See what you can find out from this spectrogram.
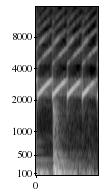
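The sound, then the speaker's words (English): A loud, piercing deterrent tone from a police LRAD long-range acoustic device sounds as a continuous shrill electronic wail built from rapidly repeating rising sweeps, heard alone with no voices. “The second function is the deterrent tone, which is what Michelle heard.”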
